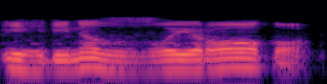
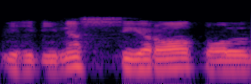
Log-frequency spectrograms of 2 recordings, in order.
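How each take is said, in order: First: The word sirata begins with a z sound. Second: The word sirata begins with an s sound. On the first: This follows another transmitted reading. "Zai yang condong ke sod" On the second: This follows one transmitted reading. "itu pakai sin"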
